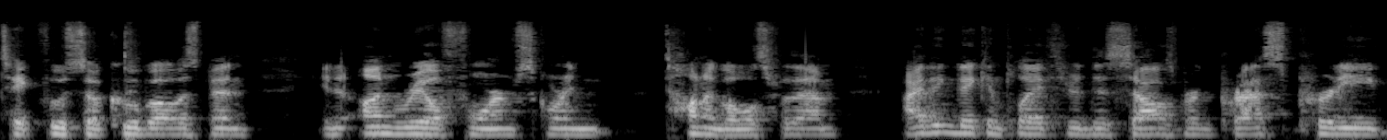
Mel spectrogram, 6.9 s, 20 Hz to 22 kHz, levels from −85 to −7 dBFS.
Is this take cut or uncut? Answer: uncut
